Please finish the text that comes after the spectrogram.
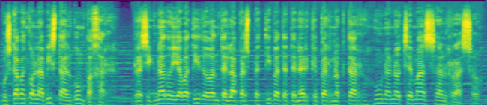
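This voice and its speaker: A man's voice: medium pitch, brisk. A man narrating a literary audiobook in a dramatic, scripted storytelling style. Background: music.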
